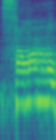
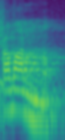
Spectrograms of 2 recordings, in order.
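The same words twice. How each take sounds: First: The word begins with an 's' sound. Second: The word begins with an 'sh' sound. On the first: The speaker calls it wrong. "সামান্য বলি না" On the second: The speaker calls it right. "উচ্চারণ করতে তালব্য স্বর মতো"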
